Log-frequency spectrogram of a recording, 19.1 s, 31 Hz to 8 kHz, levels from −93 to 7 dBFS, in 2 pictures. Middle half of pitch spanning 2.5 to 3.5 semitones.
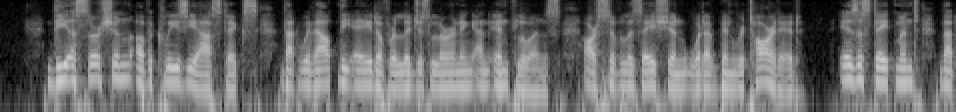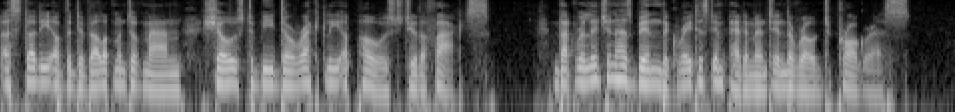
No: average, 4.1 semitones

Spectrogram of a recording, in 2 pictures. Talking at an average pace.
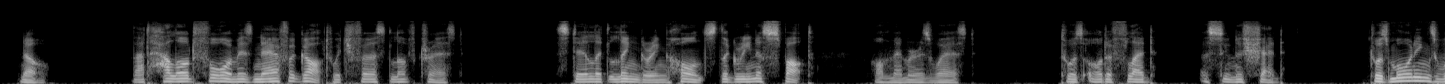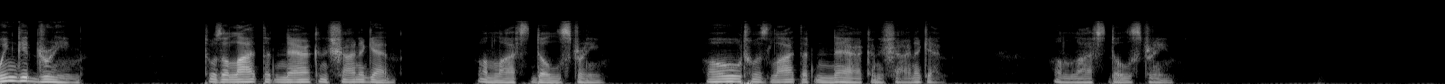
No: slow, 115 wpm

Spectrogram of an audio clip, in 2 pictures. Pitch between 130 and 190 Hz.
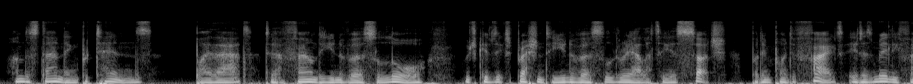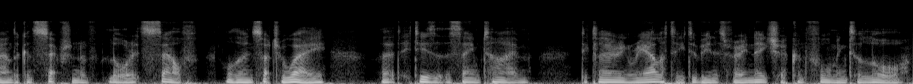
No: very low, 95 Hz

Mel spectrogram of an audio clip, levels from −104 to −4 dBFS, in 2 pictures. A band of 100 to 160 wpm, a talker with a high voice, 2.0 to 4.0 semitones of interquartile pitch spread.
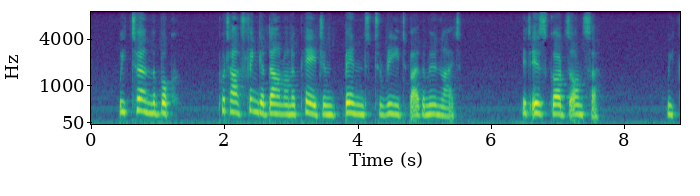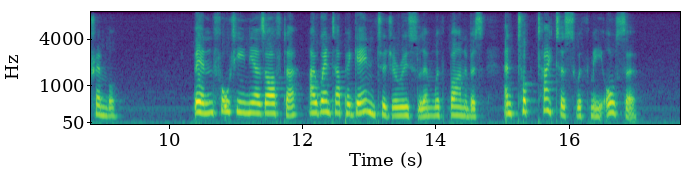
Yes: average, 145 wpm; high, 210 Hz; average, 3.5 semitones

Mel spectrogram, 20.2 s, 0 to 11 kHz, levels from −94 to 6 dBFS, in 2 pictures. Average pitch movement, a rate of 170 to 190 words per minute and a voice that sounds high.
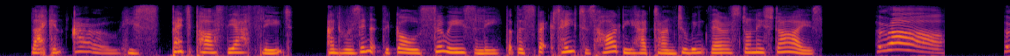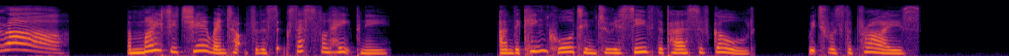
No: average, 4.9 semitones; average, 155 wpm; high, 220 Hz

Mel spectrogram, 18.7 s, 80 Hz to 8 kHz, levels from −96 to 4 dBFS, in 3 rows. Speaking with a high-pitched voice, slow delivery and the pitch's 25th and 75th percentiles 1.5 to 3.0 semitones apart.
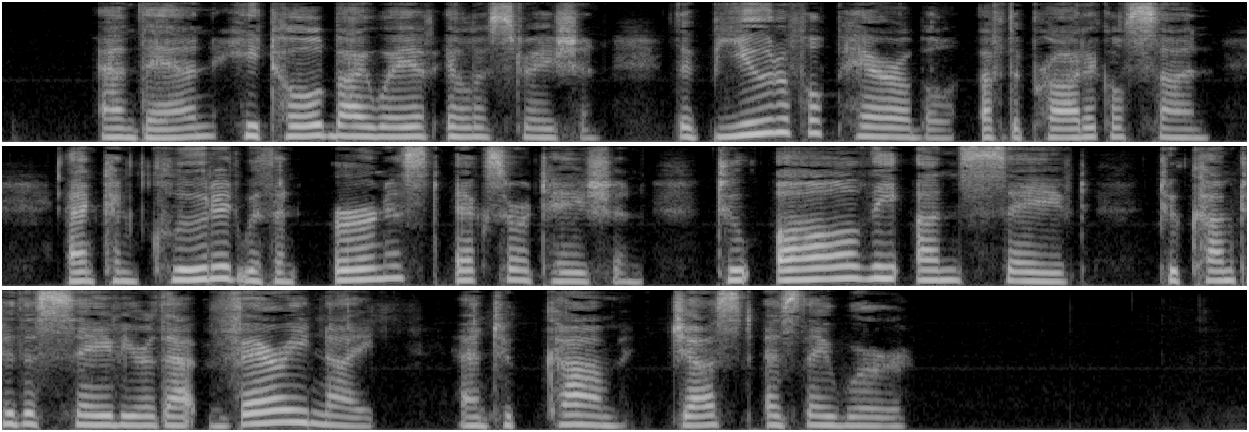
Yes: high, 195 Hz; slow, 130 wpm; narrow, 2.5 semitones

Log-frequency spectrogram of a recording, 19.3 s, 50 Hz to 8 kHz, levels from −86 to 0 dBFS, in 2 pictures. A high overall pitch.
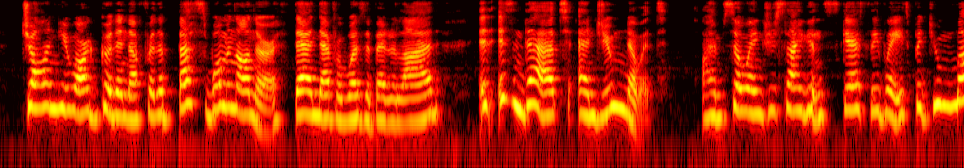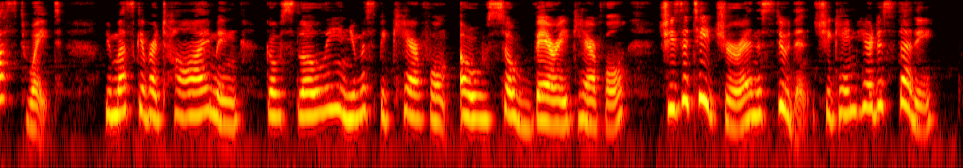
Yes: very high, 250 Hz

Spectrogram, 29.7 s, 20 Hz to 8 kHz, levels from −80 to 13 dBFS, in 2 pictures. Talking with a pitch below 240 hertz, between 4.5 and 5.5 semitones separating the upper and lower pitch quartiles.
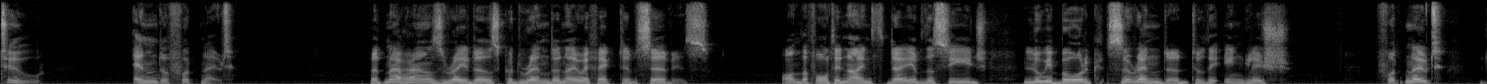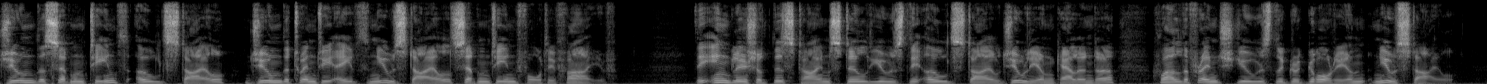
No: medium, 140 Hz; average, 4.1 semitones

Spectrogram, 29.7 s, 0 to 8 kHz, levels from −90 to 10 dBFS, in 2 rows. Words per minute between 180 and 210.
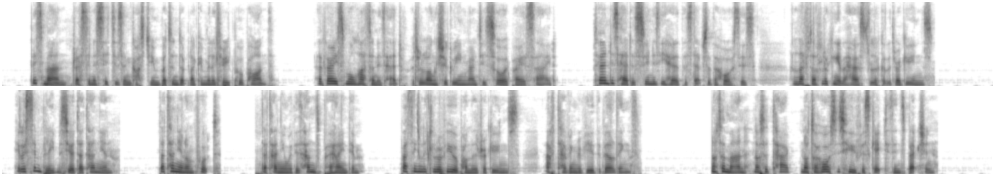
Yes: average, 190 wpm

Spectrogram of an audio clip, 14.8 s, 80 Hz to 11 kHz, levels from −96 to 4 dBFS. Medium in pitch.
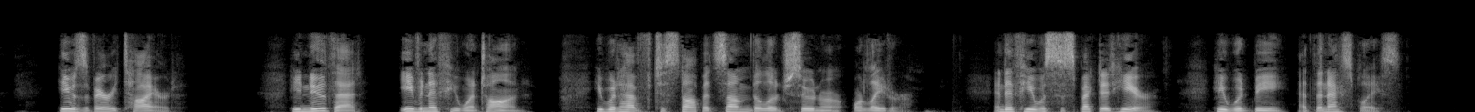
Yes: medium, 145 Hz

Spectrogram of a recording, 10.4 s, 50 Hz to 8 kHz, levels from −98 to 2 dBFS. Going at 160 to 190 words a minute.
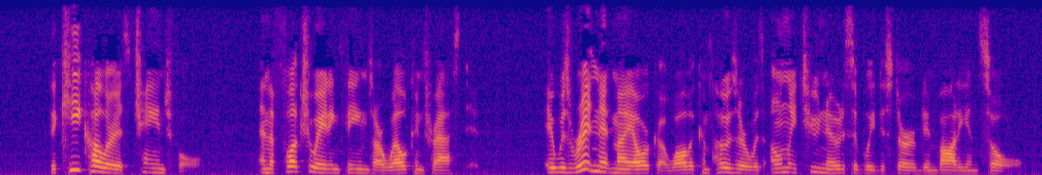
Yes: average, 165 wpm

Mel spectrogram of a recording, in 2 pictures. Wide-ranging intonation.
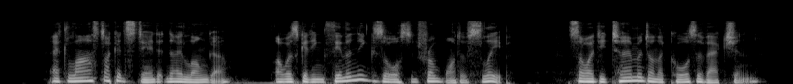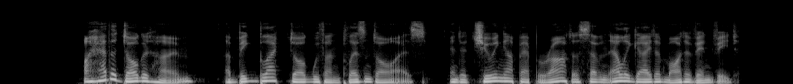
No: average, 4.7 semitones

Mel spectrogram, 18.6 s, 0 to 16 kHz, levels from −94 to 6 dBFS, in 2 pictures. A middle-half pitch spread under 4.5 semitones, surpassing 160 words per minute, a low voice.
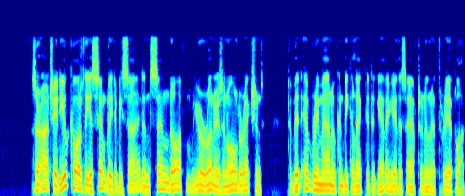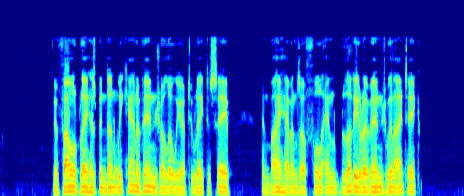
Yes: average, 3.6 semitones; average, 200 wpm; very low, 95 Hz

